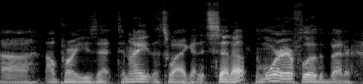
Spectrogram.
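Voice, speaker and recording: Quietly and very fast, a man speaks at a medium pitch. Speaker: van life vlogger. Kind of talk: casual van tour vlog. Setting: outdoors at a campground. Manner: quiet, keeping voice down.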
